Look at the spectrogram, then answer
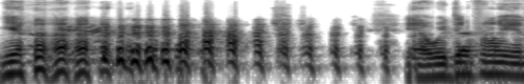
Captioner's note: joyful laughter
